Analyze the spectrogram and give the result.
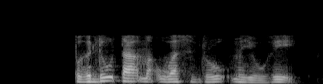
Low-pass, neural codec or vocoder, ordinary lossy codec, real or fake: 7.2 kHz; none; AAC, 16 kbps; real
